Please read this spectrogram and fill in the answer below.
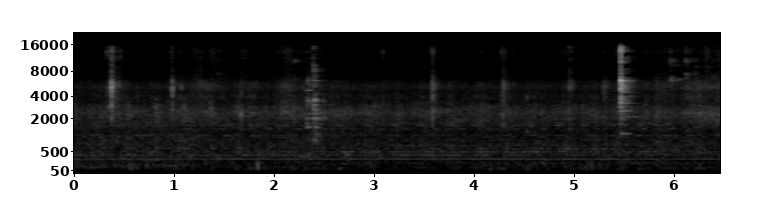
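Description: Haircutting scissors snipping hair at the fringe: a few faint, sharp metallic clicks spread out, the loudest near the end, over a faint steady hum.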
